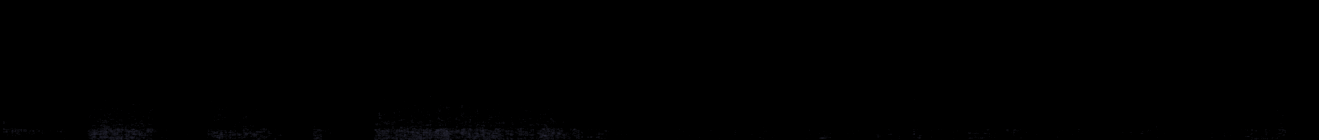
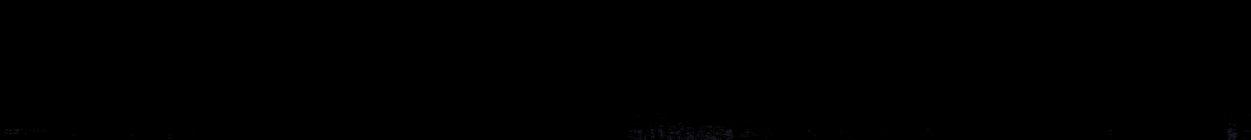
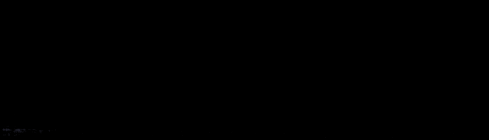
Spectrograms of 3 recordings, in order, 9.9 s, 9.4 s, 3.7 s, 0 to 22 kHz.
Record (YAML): exhalation_length: 9.9 s
exhalation_amplitude: 23
exhalation_signal_mean_std_ratio: 0.51
three_cough_length: 9.4 s
three_cough_amplitude: 19
three_cough_signal_mean_std_ratio: 0.46
cough_length: 3.7 s
cough_amplitude: 11
cough_signal_mean_std_ratio: 0.49
survey_phase: beta (2021-08-13 to 2022-03-07)
age: 18-44
gender: Female
wearing_mask: 'No'
symptom_cough_any: true
symptom_other: true
symptom_onset: 5 days
smoker_status: Ex-smoker
respiratory_condition_asthma: false
respiratory_condition_other: false
recruitment_source: REACT
submission_delay: 4 days
covid_test_result: Negative
covid_test_method: RT-qPCR
influenza_a_test_result: Negative
influenza_b_test_result: Negative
